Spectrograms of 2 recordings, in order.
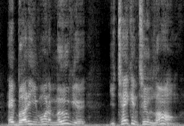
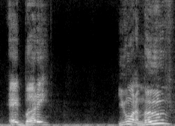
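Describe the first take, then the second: First: High, loud impatient northern whine; annoying northern accent. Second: Put-on high, loud nagging northern accent; mock the pushy northern guy, pitched way up; annoying northern accent. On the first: Retold or imitated. Trucker mocking the impatient driver in a northern accent. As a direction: nag him in that northern accent to hurry. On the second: Trucker mocking a rude northern driver in a northern accent. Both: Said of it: "annoying northern accent".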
